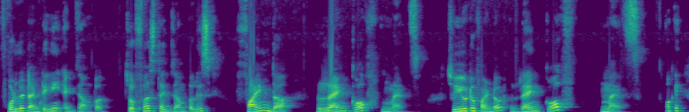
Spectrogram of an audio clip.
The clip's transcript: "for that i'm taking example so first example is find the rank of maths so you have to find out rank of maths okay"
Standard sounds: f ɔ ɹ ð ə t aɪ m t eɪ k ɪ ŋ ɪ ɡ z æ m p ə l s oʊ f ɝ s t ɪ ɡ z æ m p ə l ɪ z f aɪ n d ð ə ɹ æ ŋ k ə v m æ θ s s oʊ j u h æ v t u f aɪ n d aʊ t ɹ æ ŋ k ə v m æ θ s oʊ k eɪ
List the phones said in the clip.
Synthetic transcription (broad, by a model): f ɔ ɹ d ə t aɪ m t eɪ k ɪ ŋ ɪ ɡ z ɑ m p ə l s oʊ f ɝ s t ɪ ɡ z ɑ m p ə l ɪ z f aɪ n d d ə ɹ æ ŋ k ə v m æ t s s oʊ j u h t u f aɪ n d aʊ t ɹ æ ŋ k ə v m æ t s oʊ k eɪ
